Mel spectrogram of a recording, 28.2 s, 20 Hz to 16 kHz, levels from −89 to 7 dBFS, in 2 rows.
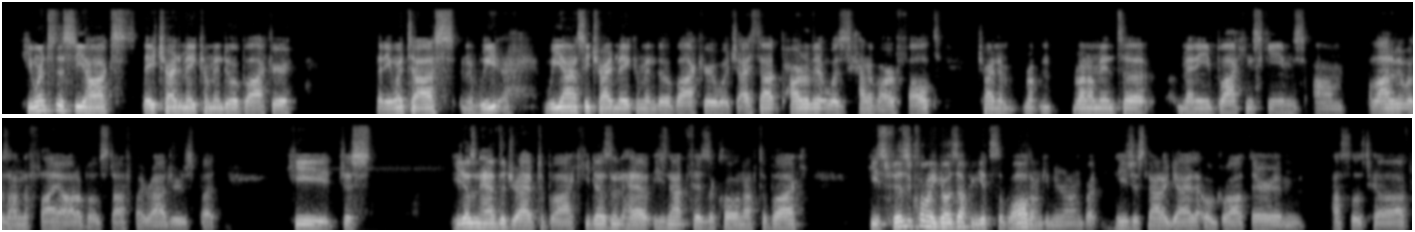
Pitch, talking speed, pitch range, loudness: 115 Hz, 235 wpm, 105-125 Hz, -24 LUFS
